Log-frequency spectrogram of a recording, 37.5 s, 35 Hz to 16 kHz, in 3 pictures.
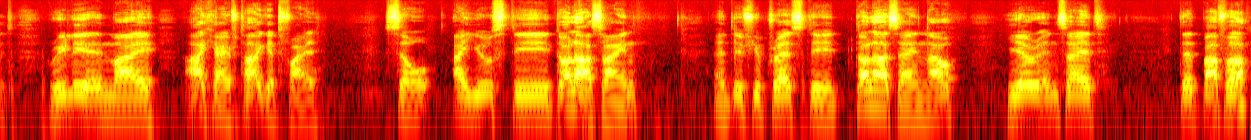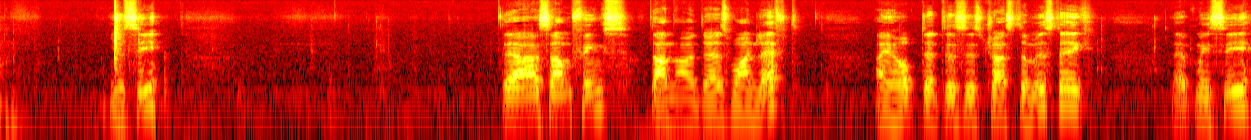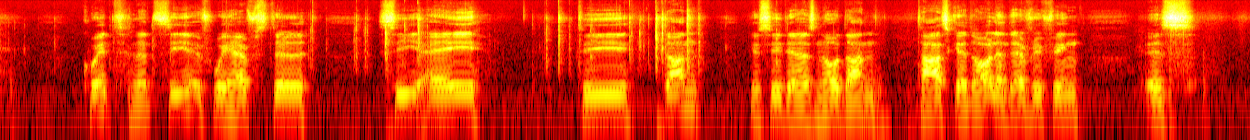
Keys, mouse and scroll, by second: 13.9 shift+4, 17.4 scroll down 2, 17.8 scroll up 2, 22.3 q, 25.4 q, 29.1 ctrl+shift+c, 29.5 ctrl+shift+a, 30.9-33.1 typing.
